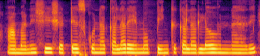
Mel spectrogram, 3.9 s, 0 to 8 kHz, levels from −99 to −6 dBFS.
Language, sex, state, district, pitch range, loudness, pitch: Telugu, female, Telangana, Hyderabad, 195-205 Hz, -15 LUFS, 200 Hz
